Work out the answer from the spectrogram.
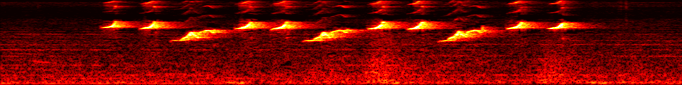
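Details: Cinereous tit, locally gelatik batu, delivering its varied long roll: crisp two-part phrases of a high whistle followed by a lower buzzy slur, about eleven notes in rapid rhythm over two and a half seconds.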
